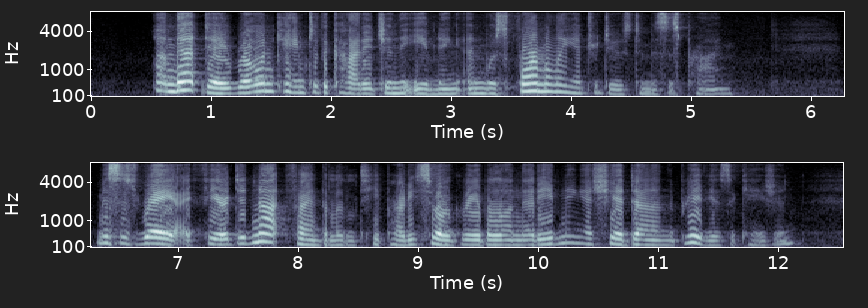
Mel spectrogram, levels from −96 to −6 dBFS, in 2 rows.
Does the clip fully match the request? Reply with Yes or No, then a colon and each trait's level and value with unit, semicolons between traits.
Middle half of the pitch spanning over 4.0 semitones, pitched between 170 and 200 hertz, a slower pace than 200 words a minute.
No: average, 4.4 semitones; medium, 185 Hz; fast, 205 wpm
